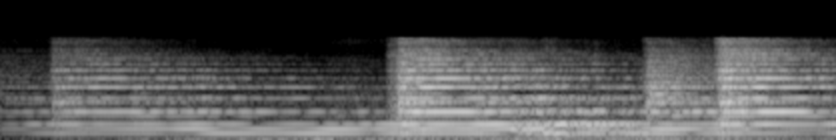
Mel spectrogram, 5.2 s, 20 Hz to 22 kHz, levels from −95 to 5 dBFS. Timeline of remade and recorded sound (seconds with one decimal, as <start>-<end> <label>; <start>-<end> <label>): 0.0-3.2 recorded; 3.2-4.0 remade; 4.0-5.2 recorded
